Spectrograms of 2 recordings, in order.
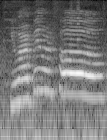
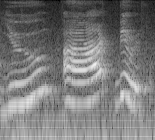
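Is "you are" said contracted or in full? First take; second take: contracted; full. First: "You are" is merged into one short syllable. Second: "You are" is said as two full words. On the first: The speaker calls it right. "vai falar" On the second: The speaker calls it wrong. "Em vez de falar you are beautiful"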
